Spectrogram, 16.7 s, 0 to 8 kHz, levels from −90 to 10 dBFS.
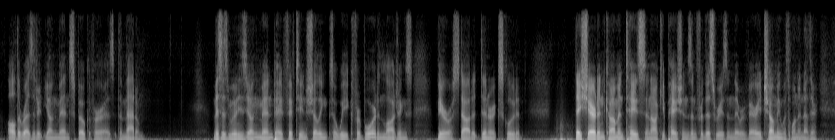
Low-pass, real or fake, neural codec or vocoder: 7.2 kHz; fake; codec, 24 kHz, 0.5 kbps, DualCodec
